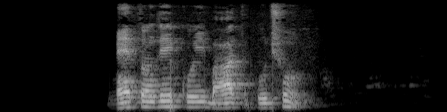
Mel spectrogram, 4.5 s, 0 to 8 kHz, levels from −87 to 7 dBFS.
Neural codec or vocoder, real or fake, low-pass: none; real; 7.2 kHz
